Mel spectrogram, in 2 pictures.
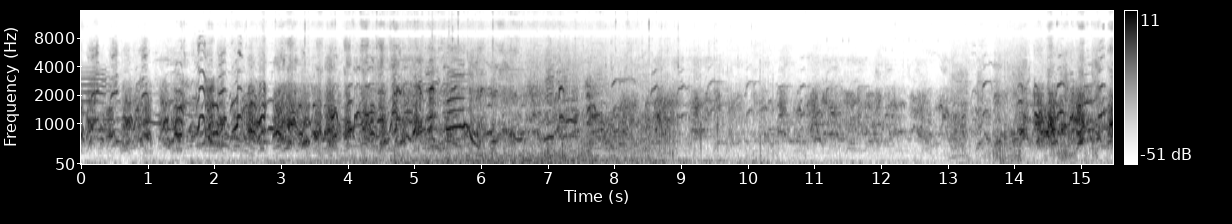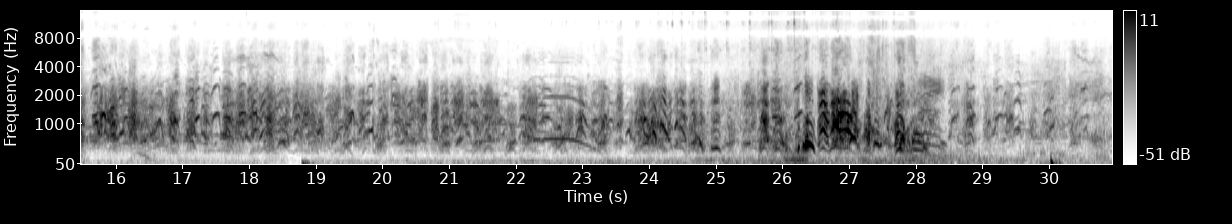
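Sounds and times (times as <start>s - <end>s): dogs barking and yelping: 0.0s - 30.9s.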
